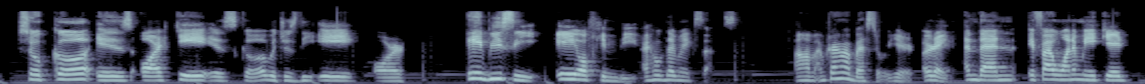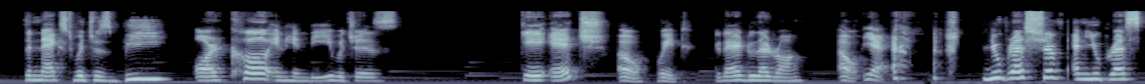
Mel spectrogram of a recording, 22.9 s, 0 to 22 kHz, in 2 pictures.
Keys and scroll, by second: 2.9 Escape, 7.6 BackSpace, 15.9 k, 16.6 h, 17.2 BackSpace, 19.0 shift+k, 19.7 BackSpace, 21.7 shift+k.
